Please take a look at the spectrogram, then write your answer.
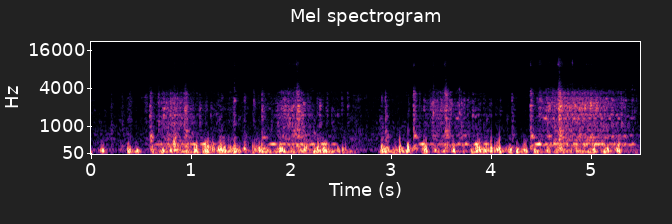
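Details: Yamaha 15 hp outboard, hard to start and no power at full throttle: repeated cranking bursts that catch and stumble with no steady idle, caused by a weak ignition coil and clogged carburetor.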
